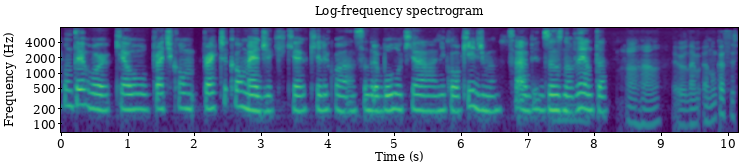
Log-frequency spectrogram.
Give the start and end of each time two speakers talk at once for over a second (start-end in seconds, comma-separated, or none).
none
